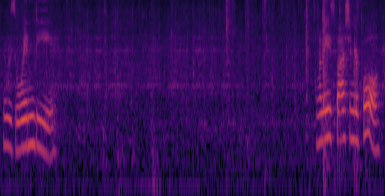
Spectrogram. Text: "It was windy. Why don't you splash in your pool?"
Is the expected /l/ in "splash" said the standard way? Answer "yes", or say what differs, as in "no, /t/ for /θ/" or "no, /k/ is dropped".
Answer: no, /l/ is dropped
